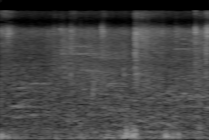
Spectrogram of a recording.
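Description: A shopping cart rattles as it rolls across a hard floor.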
